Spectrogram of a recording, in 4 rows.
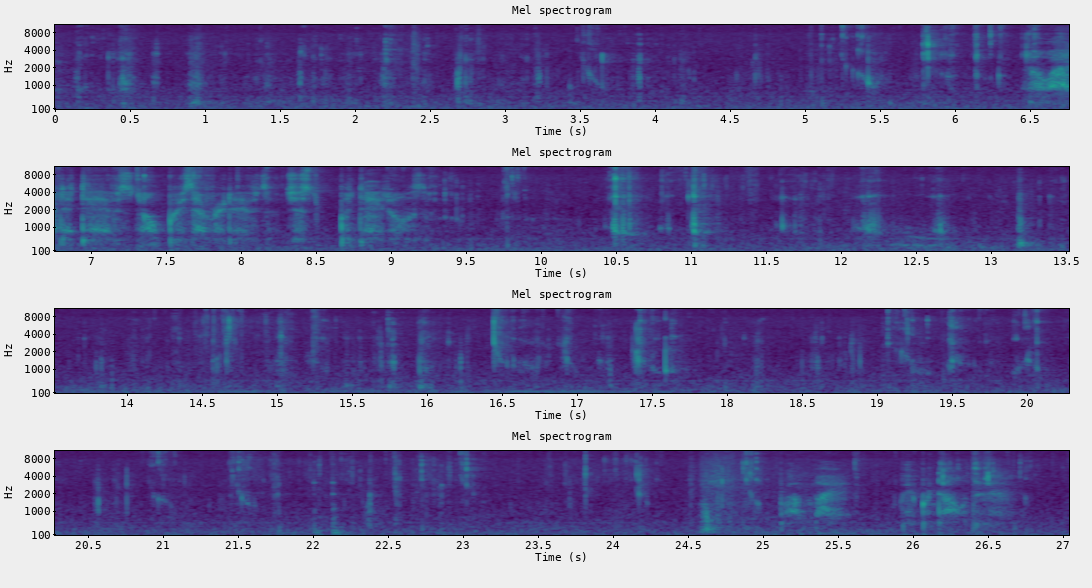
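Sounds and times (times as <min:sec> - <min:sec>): chewing crunchy potato: 0:00.0 - 0:07.4, 0:08.5 - 0:27.0.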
